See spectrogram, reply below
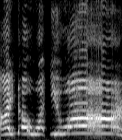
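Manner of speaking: mock shouting. Retelling a video clip of Kobeni running at someone: imitating Kobeni yelling. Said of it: "and yelling".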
